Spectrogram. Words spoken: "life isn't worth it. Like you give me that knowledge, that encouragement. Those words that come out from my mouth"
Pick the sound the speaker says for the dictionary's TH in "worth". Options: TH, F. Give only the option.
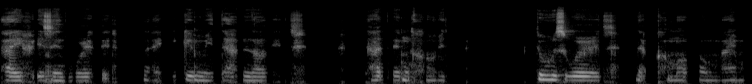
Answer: TH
